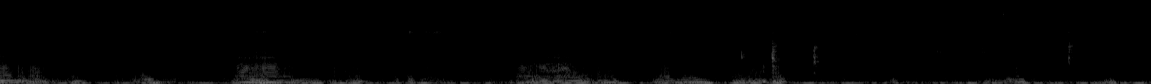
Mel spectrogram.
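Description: Soft, low, rhythmic snoring breaths about every two seconds, with faint background room noise; light snoring in a sleeping baby.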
